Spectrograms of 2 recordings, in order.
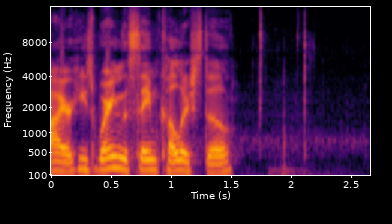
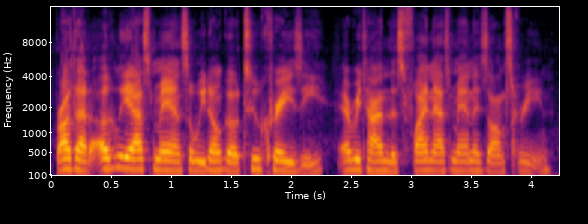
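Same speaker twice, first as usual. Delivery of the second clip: usual speaking voice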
